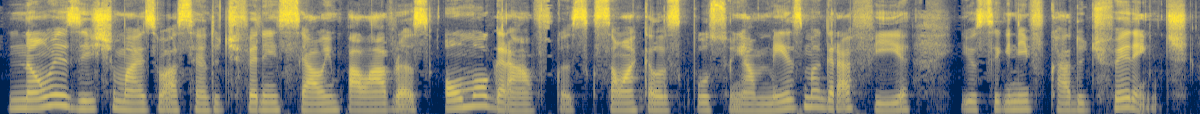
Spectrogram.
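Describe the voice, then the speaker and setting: A woman teaching spelling rules, reading definitions and example words in a slow, steady way. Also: lowish voice, vocal fry, no room sound.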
